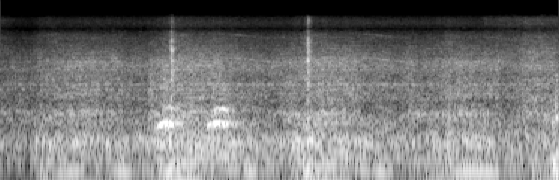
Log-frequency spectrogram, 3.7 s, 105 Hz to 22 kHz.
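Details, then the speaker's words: Range Rover L322 TD6 diesel, after a vacuum hose was fixed, gives a steady low drone under acceleration with turbo whistle and no knock. It sounds healthy, though the fault was later retriggered on a road test. "and now all you can hear is the turbo whistle which is well obviously a shedload of engine rattle but yeah just the turbo wh was quite Pleasant"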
